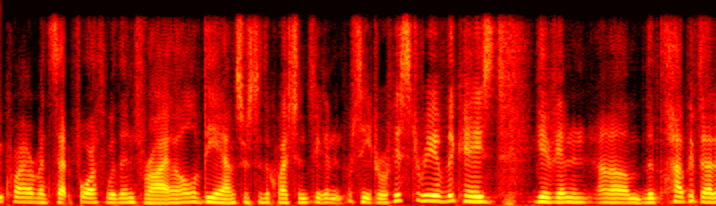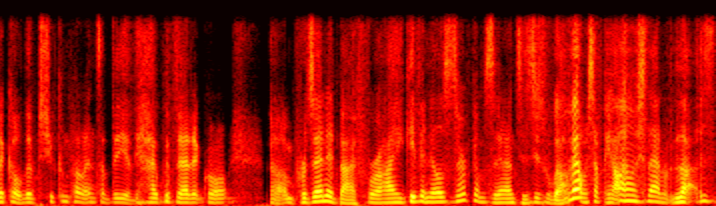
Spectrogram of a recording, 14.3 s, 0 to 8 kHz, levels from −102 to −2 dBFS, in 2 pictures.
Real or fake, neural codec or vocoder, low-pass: fake; codec, 16 kHz in and 24 kHz out, 0.4 kbps, LongCat-Audio-Codec, four codebook decoder; 7.2 kHz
